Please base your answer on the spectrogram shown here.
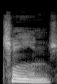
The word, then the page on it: change over: American English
